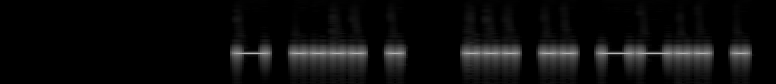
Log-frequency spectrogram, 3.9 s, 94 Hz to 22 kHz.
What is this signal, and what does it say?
Morse code, heard as a keyed tone, about 24 wpm, 700 Hz. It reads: THE SIZE
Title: Speed-Racing - Sets of 4 Words 25wpm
